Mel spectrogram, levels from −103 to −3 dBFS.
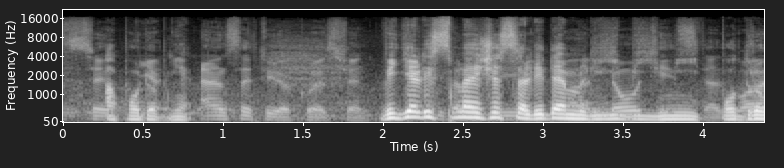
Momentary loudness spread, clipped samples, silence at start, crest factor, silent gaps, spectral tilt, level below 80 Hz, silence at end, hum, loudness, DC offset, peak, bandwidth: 17 LU; under 0.1%; 0 s; 16 dB; none; -5.5 dB/octave; -56 dBFS; 0 s; none; -17 LUFS; under 0.1%; -2 dBFS; 17 kHz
